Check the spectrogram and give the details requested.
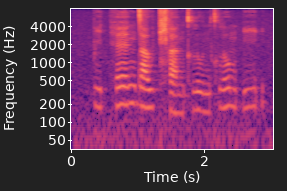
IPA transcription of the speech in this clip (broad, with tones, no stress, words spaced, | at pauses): pi˨˩t̚hɛː˦˥ŋ da˧w t͡ɕʰa˩˦ŋkʰlu˨˩nkʰlo˥˩m ʔi˦˥ʔ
